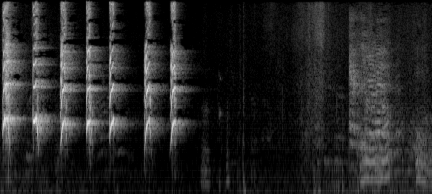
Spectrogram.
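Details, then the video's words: Shetland Sheepdog barking while digging: seven sharp, bright barks in quick succession, roughly three per second, then a pause and a brief low, wavering growl-like vocalisation at the end. "Sheltie Barking Digging"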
